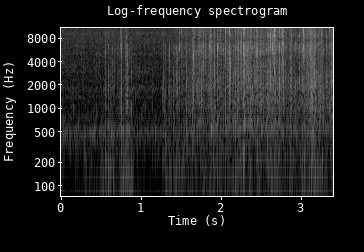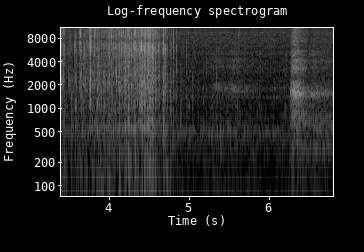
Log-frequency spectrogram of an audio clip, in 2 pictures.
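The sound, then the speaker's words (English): Paper crinkles and crackles as a gift package is unwrapped, with many quick rustling crunches that build into a dense stretch, pause, and then return in one short burst near the end. “But if you'll unwrap this package, you may see why you had me going a while at first.”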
